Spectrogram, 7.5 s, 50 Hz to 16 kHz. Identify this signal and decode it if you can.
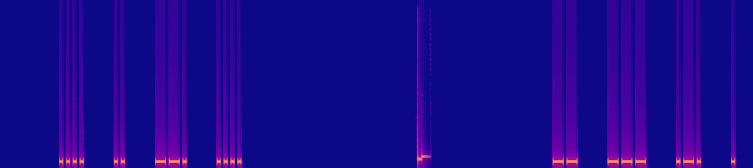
Morse code, heard as a keyed tone, about 36 wpm, spaced as for 20 wpm, 700 Hz. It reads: HIGH MORE
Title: 3x Character Spacing - Top 300 Words - 35wpm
